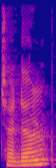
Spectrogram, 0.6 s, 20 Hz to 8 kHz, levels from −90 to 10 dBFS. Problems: none marked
